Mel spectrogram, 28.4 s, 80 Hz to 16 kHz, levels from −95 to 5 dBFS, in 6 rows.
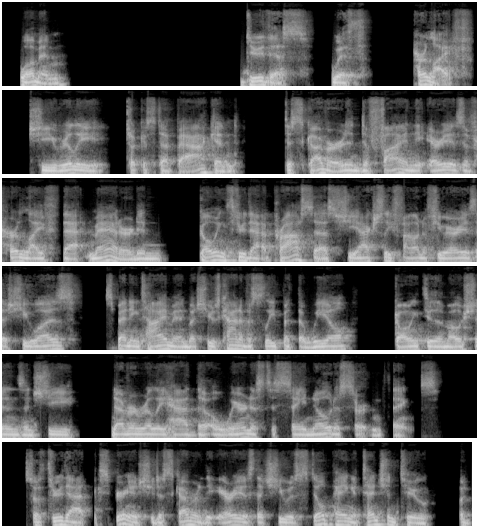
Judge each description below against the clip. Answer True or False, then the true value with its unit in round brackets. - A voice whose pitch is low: True (100 Hz)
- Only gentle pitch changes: True (2.3 semitones)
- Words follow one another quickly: False (170 wpm)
